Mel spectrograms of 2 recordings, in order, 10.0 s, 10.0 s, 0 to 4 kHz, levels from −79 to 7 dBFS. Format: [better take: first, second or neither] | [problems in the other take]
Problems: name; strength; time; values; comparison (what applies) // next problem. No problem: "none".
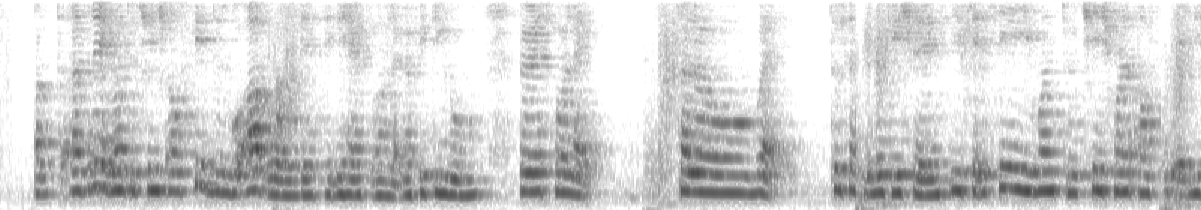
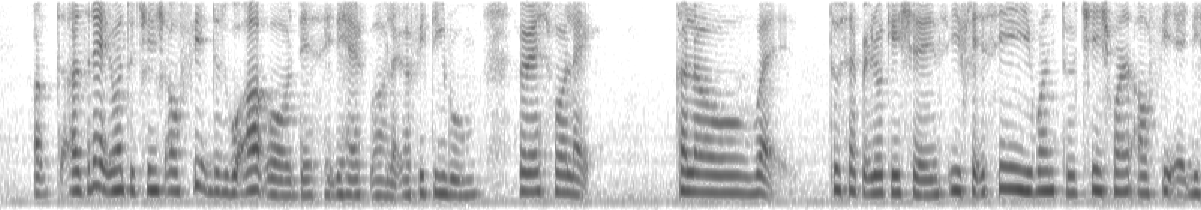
second | noise reduction (neural separator model SepFormer DNS4)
